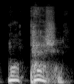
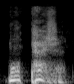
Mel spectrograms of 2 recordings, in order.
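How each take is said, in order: Both takes have the same delivery.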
